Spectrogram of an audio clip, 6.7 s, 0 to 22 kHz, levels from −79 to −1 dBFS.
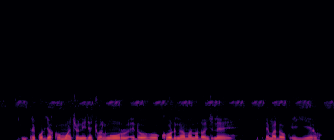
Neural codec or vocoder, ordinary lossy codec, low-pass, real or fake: none; MP3, 32 kbps; 7.2 kHz; real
